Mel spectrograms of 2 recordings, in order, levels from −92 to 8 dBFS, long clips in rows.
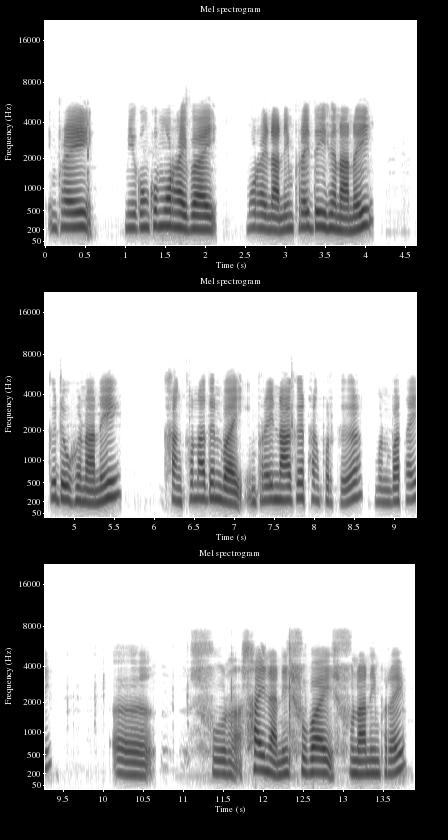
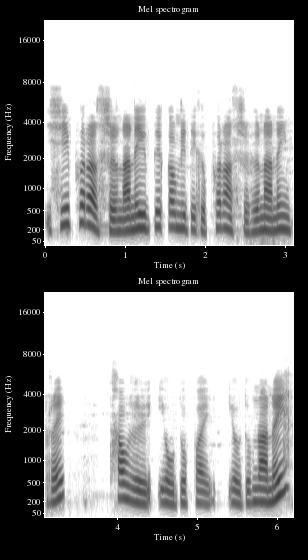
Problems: constant background noise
